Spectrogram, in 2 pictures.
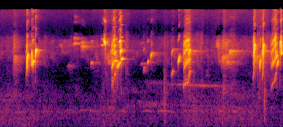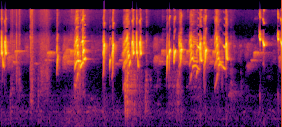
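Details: Male European goldfinch singing loudly in captivity to stimulate a female to mate; bright twittering phrases high in pitch, broken by short pauses, bursts of trills and tinkling notes coming every second or so.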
